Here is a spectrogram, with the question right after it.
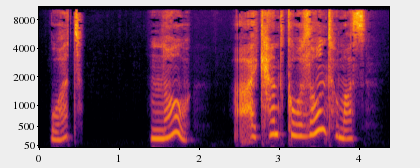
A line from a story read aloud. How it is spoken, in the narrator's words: I cried in shock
